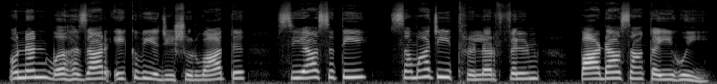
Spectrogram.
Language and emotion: Sindhi, neutral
